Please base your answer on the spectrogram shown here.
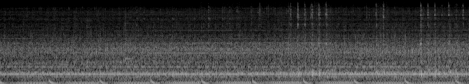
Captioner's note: mixer whirring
